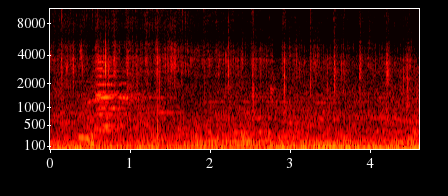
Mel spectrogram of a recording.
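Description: Water from a garden hose splashing onto a soaked rug, a steady crackling patter of spray and drops.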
